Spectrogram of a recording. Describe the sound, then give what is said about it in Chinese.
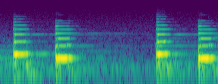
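A clarinet imitates a cuckoo with two pairs of soft two-note calls, each note a clear, mellow tone with a gentle attack. Quiet sustained piano chords play underneath at an andante, walking pace, depicting a quiet forest. This is from a short piece titled 'Cuckoo'. “那是模仿杜鹃鸟的叫声吗？”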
